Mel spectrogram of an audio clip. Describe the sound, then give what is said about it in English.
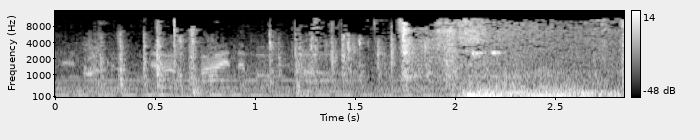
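A car engine starts up and pulls away from the kerb, a 1965-era car that had been parked outside an apartment building; the low engine rumble swells suddenly near the end and holds steady, following a stretch of voices. “He drives off.”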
